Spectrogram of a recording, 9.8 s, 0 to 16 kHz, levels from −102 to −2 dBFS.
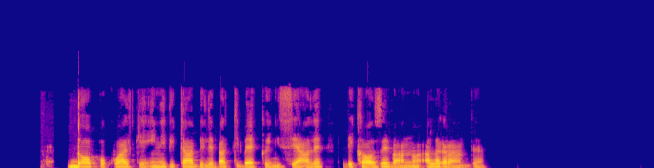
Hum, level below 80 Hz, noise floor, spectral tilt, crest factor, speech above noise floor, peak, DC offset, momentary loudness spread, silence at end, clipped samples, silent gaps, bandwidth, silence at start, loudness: none; -54 dBFS; under -90 dBFS; -8.5 dB/octave; 18 dB; over 74 dB; 0 dBFS; under 0.1%; 11 LU; 2.55 s; under 0.1%; 0.88-1.01 s, 5.01-5.14 s; 8 kHz; 0.7 s; -16 LUFS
